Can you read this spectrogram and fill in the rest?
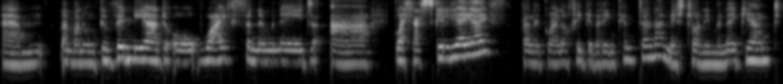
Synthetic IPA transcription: əːmamanuːnɡəvɪnjadɔwajθənəmneɨdaɡ̥wɛɬaskɪlˠjejajθvɛləɡwɛlˠɔχiːɡədaɾiːnkʰəntʰanamejstʰrɔnimənɛɡjantʰ

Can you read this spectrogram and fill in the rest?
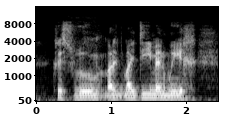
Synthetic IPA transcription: kʰrɪsruːmmamadiːmɛnwiːχ

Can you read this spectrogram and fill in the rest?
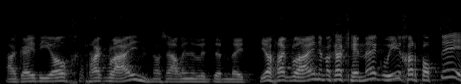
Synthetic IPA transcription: aɡajðiɔlˠχr̥aɡvlˠaɨnɔsalˠɪnəlˠɪdɨɾəndejd̚iɔχraɡvlˠajnɛmakʰalˠkʰɛnɛɡwiːχɔrpʰɔpʰdi

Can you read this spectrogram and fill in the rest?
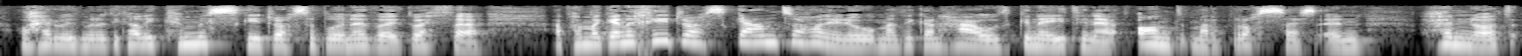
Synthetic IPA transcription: ɔɦɛɾwɨðmanodikʰalˠikʰəməskɨdrɔsəblˠənəðʊɨðdwɛθaapʰamaɡənaχiːdrɔsɡ̥antʰɔɦɔnɛnuːmanðɪɡanɦawðɡneɨd̥hɪnɛɔndmarbrɔsɛsə̰n | hənɔd̥

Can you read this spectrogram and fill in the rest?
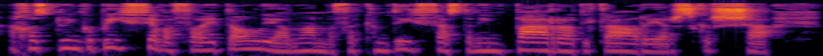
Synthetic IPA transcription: aχɔsd̥winɡʊbejθjɔvaθɔɪdɔlˠjɔnlˠanvaθɔkʰəmdejθasd̥aninbaɾɔdiɡalˠɾiarskərʃa

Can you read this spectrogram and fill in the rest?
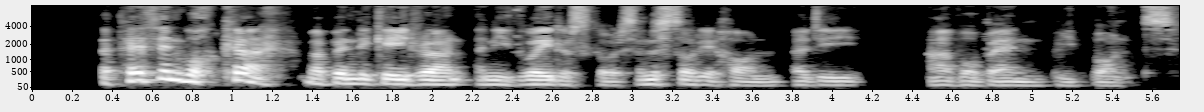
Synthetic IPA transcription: əpʰeːθɪnwɔkʰamabɪnːiɡejdranənidwejdɔskɔrsənəstɔɾihɔnədi | avɔbɛnbiːd̚bɔntʰ

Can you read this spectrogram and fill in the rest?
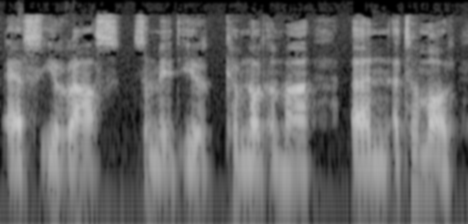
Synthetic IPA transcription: ɛrsirːaːsːəmɨdirkʰəvnɔdəma | ənə̰tʰəmɔr

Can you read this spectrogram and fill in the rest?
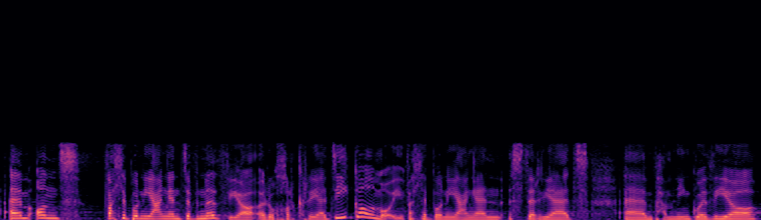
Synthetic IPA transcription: əːmɔnd | v̥aɬɛboːniaŋɛndɛvnəðjɔʔə̰ɾʊχɔrkʰrɪadɪɡɔlˠmʊ̰ɨvaɬɛboːniaŋɛnəstəɾjɛd̥əːmpʰamninɡwəðjɔ

